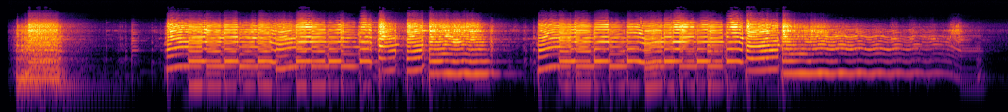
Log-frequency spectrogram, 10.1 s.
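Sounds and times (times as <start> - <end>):
bottleneck slide guitar blues lick: 0.1 - 9.9.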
